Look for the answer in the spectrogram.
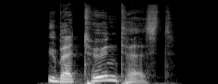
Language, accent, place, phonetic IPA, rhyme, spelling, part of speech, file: German, Germany, Berlin, [ˌyːbɐˈtøːntəst], -øːntəst, übertöntest, verb, De-übertöntest.ogg
- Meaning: inflection of übertönen: 1. second-person singular preterite 2. second-person singular subjunctive II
